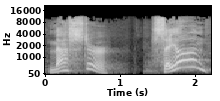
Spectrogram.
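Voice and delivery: high-pitched mock deference; insincere, exaggeratedly high politeness; oozing insincerity. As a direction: draw out a falsely polite, high reply. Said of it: "insincerity oozing from his very words".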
